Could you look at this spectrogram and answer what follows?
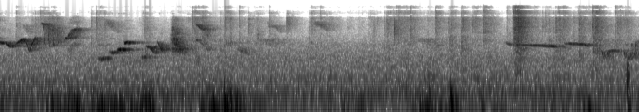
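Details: White-rumped shama singing as a child plays with it: a few bright whistled notes at the start, a long gap filled with low rumbling handling noise, then more drawn-out whistles near the end.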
